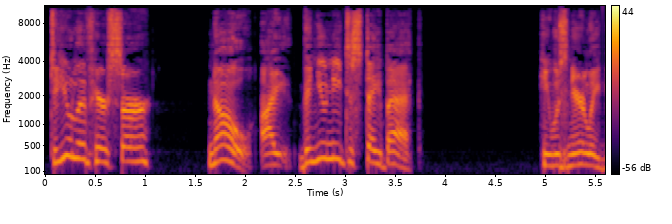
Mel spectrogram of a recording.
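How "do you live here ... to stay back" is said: higher, firm police officer voice; stern cop stopping a father; female cop. A narrator's reading.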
